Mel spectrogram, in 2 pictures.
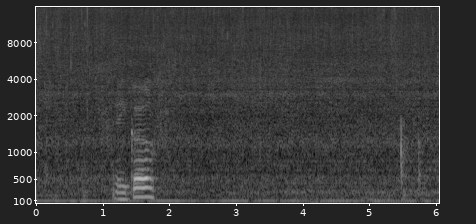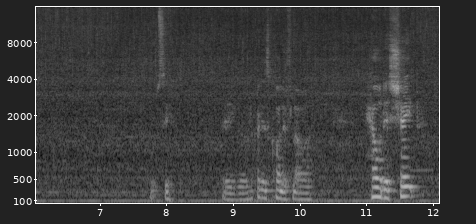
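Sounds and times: curry sizzling in a frying pan: 0:00.0 - 0:12.0
spoon knocking against pan: 0:05.4 - 0:05.9.

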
